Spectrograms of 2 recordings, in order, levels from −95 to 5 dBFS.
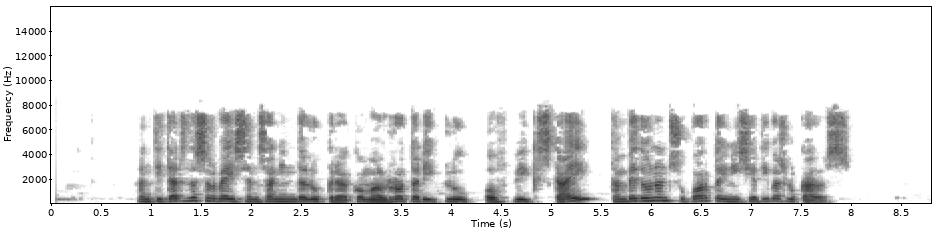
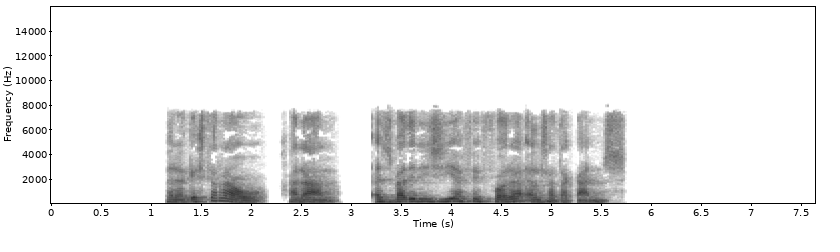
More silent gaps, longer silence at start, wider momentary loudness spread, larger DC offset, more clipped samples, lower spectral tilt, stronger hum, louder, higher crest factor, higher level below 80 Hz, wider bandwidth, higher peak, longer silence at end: second, none vs 2.17-2.27 s, 2.90-3.19 s; second, 0.85 s vs 1.15 s; second, 6 LU vs 13 LU; neither; neither; second, -4.5 dB/octave vs -6 dB/octave; neither; first, -19 LUFS vs -22 LUFS; about the same, 16 dB vs 20 dB; about the same, -58 dBFS vs -60 dBFS; about the same, 8.2 kHz vs 8 kHz; about the same, -2 dBFS vs -4 dBFS; second, 0.85 s vs 1.9 s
